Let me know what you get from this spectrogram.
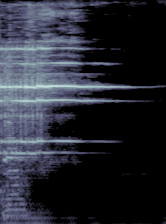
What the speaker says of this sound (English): Pick up your phone and give them a ring.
